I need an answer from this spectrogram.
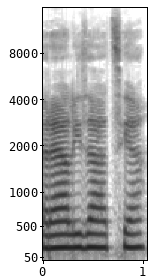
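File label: "realizácia", Slovak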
